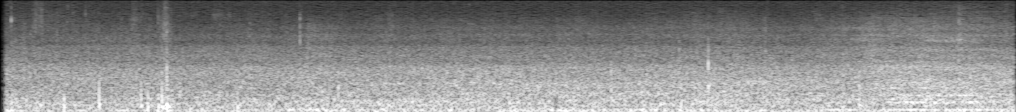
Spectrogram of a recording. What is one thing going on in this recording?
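Footsteps tap on a stone pavement outdoors.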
